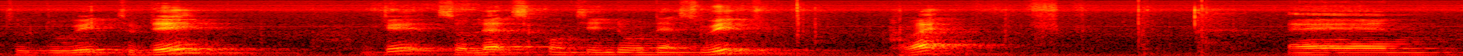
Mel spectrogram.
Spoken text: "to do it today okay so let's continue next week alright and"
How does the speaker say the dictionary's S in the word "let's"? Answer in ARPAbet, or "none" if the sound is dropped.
S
